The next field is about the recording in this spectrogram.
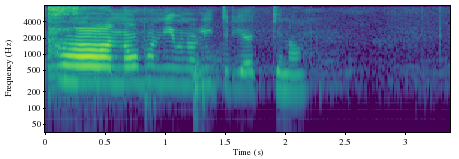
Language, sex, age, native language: Icelandic, male, 11, Icelandic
